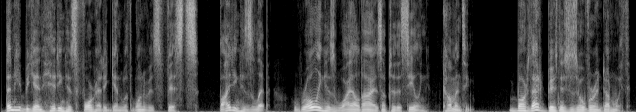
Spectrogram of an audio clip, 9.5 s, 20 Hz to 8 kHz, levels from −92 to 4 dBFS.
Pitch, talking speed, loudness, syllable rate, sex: 110 Hz, 200 wpm, -18 LUFS, 5.7 syllables/s, male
